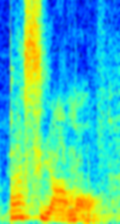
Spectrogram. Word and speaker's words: patiemment: J'ajoute E2M ENT et je prononce A au lieu de E. Récent, récemment. Patient, patiemment.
